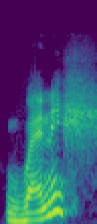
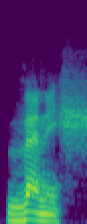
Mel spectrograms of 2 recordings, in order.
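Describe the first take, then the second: First: It begins with a rounded-lip w sound. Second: It begins with a teeth-on-lip v sound. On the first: The speaker calls it wrong. "Not" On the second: The speaker calls it right. "बल्कि"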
